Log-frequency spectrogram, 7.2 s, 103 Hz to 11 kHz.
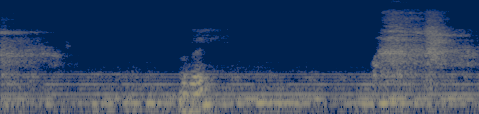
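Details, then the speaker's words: Soft, even breath sounds heard by stethoscope over the chest of a 54-year-old male carpenter breathing in through the nose and out through the mouth, no wheeze or crackles, music behind; normal breath sounds, no anomaly found. "vamos a revisar la respiración de los pacientes para escuchar si hay alguna anormalidad o todo está perfecto"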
